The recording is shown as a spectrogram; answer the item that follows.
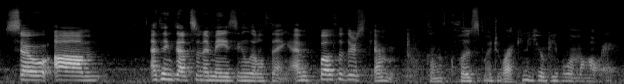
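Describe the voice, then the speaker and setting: A host and photographer runs a casual indoor workshop, talking informally, chattily and with emphasis. Her voice is on the low side, fairly quick, bright and forceful, and the recording picks up noticeable background noise.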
